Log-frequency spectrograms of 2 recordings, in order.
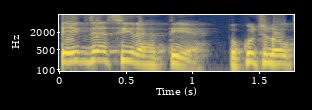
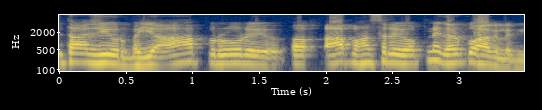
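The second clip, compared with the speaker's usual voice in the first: plain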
